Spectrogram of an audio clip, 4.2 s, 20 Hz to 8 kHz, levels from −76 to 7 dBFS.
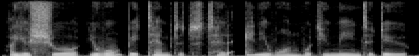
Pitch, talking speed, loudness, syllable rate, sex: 185 Hz, 230 wpm, -15 LUFS, 5.4 syllables/s, female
